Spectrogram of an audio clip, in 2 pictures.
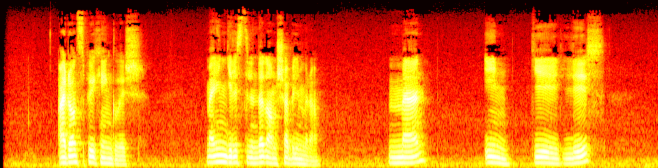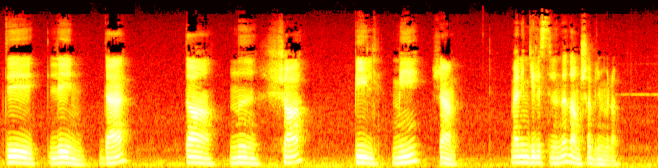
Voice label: I don't speak English. Mən ingilis dilində danisa bilmirəm, azerbaijani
